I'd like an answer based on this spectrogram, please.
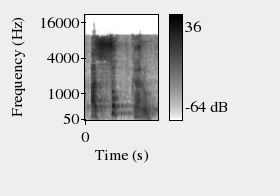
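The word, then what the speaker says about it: السكر: As-Sukkaru.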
